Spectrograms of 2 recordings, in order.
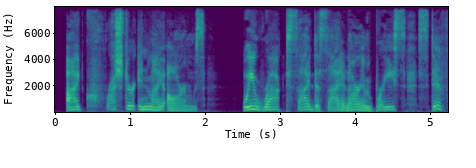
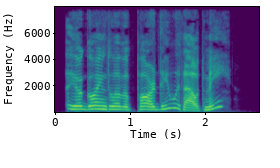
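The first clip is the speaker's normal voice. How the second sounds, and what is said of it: Thick Russian accent. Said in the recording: “A thick Russian accent”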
